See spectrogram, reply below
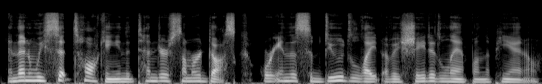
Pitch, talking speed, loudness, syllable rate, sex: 140 Hz, 245 wpm, -18 LUFS, 5.4 syllables/s, male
